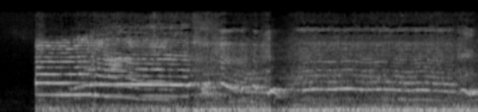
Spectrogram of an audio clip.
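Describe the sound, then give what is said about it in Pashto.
Young children, one month to five years old, cry in a provincial hospital in Tarinkot, where they are ill with diarrhoea. A loud, sustained, high wailing cry starts abruptly and continues without a break, its pitch wavering and dipping slightly. “دا جړاوی د هغه ماشومانو دي چې اوس مهال تازه د ناسناستي او یا هم د اسهال په ناروغي اخته دي”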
